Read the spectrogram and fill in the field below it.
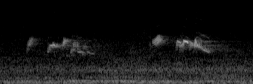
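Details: Red-whiskered bulbul used as a decoy, singing in competition during trapping on 10 October 2019; two quick phrases of loud, bright slurred whistles, the second fuller and ending in a falling note.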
